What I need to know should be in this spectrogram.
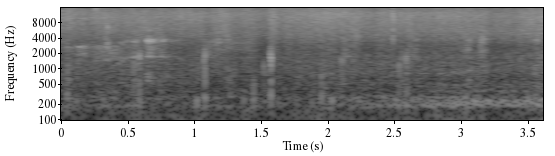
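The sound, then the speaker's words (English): Footsteps walk across a road toward a hillside, a steady run of soft scuffing steps over a rumbling, noisy background. “So we just crossed the road. Walking over here to this hillside”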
